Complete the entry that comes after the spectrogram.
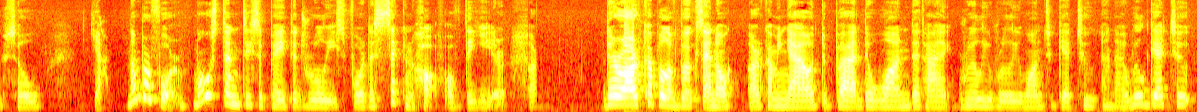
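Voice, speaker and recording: Low-pitched woman chatting about books. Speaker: book reviewer video host. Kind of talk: casual book chat to camera.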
